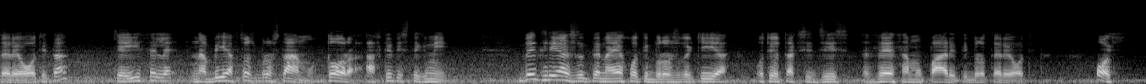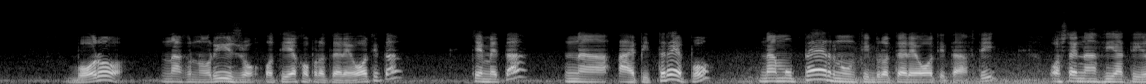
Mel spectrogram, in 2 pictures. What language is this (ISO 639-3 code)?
ell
